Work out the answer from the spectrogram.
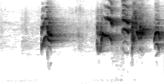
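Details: Orange-headed thrush giving short buzzy, warbled song bursts, one brief phrase then a longer scratchy one, as a recording to encourage caged birds to sing.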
